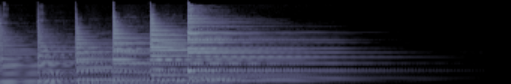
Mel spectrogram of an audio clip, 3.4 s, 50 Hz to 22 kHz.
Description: F sharp Major 7th Suspended 2nd Suspended 4th F sharp, Guitar; Half Step Down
